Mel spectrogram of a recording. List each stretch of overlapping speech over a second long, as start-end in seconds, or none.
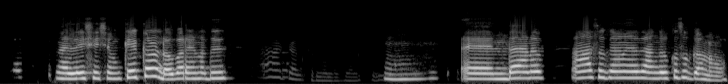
none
